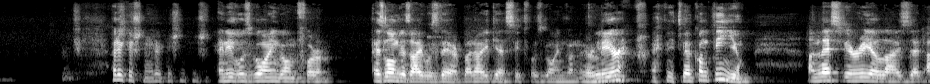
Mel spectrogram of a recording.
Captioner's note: nevetés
